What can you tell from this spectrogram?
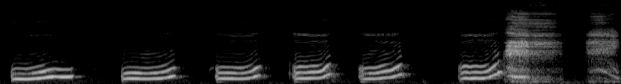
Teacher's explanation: Si eso no funciona para ti, también podemos pronunciar u, pero cambia tus labios para hacer como normalmente haces el sonido i. Entonces decimos u, pero los labios van a ser como por decir la i.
